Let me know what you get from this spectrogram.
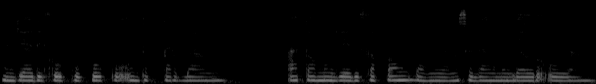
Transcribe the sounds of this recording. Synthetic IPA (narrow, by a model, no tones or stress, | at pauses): məɲd͡ʒadikupukupuʔṵnt̪ʊk̚t̪ərbaŋ | ʔat̪awməɲd͡ʒadikəpɔŋpɔŋjaŋsədaŋməndauɾulaŋ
